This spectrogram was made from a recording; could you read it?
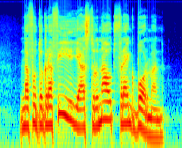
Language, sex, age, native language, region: Slovenian, female, 50-59, Slovenian, Carinthia region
